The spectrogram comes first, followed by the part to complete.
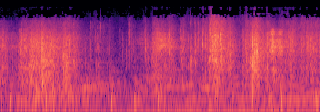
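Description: Plastic mailing bag and the inner bag crinkling and rustling as they are pulled open by hand, in bursts with a quieter spell about two seconds in.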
